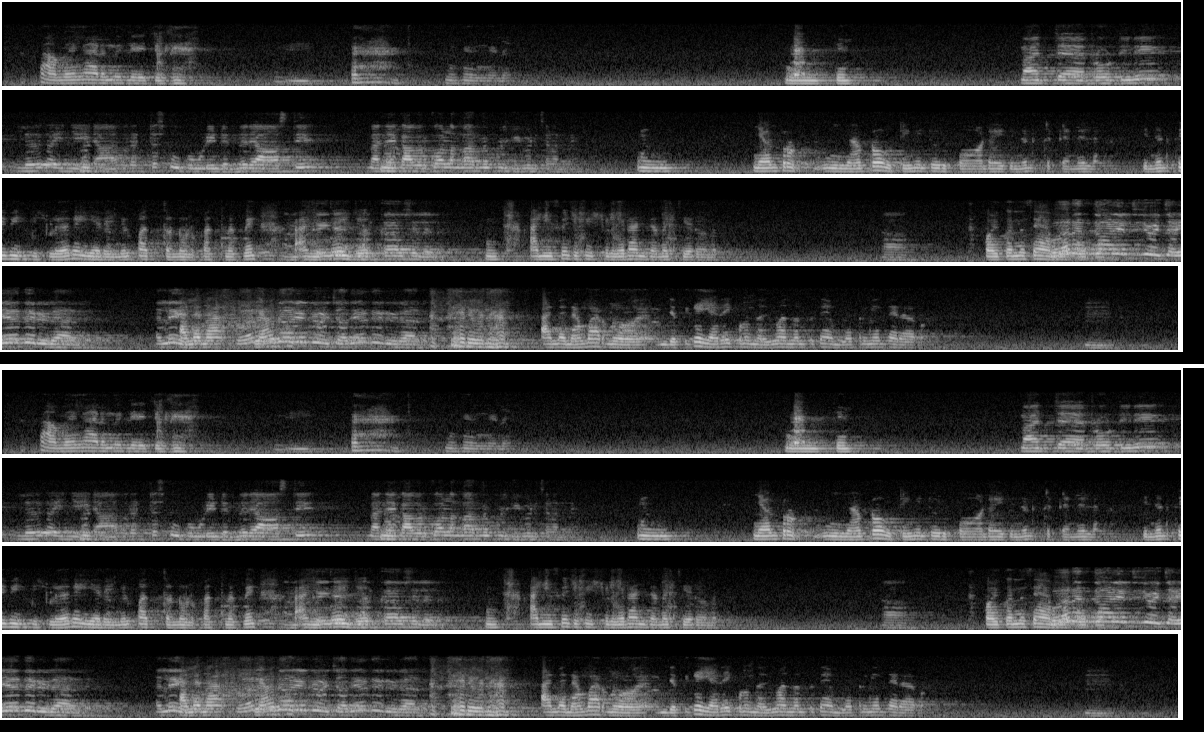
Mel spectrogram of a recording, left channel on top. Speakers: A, on the right; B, on the left.
A: സമയം കാലൊന്നില്ലേ ചെളി
B: മ്മ്
A: ഏ പിന്നെ എങ്ങനെ ഒരു മിനിറ്റെ
B: മറ്റേ പ്രോട്ടീന് ഇല്ലെത് കഴിഞ്ഞേ
A: ഉം
B: രാവിടെ ഒറ്റ സ്കൂപ്പും കൂടിണ്ട് ഇന്ന് ലാസ്റ്റ് മറ്റേ
A: ഉം
B: കവർക്ക് വള്ളം പാർന്ന് കുൽക്കി കുട്ചി വെന്നേ
A: മ്മ് ഞാൻ പ്രൊ ഞാൻ പ്രൊട്ടീനെട്ത്ത്ട്ട് ഒരുപാടായി പിന്നെടുത്തിട്ടെന്നെല്ല പിന്നെ എടുത്ത് വൈ പ്ളേ കയ്യാനായി
B: ഇന്ന് ഞാൻ
A: ഞ് ഒരു പത്തെണ്ണള്ളൂ പത്തെണ്ണത്തിന്
B: അനക്കതിന്
A: <unintelligible>
B: അനക്ക ആവശ്യമില്ലല്ലോ
A: അനീസ്ണ്ട് ചൊയ്ച്ണ് ഒരഞ്ചെണ്ണം ഇച്ചെരുവോന്ന്
B: ആ
A: ഓൻക്കൊന്ന് സാമ്പാളോക്കാനാത്രേ
B: വേറെ എന്ത് വേണേലും
A: അത്
B: ഇജ്ജ് ചോദിച്ചു അത് ഞാൻ തരൂല അല്ലേ അല്ലേ
A: അല്ല ഞാ
B: വേറെ
A: ഞാൻ
B: എന്ത് വേണേലും
A: <unintelligible>
B: ചോദിച്ചു അത് ഞാൻ തരൂല അല്ലേ
A: തെരൂല അല്ല ഞാ പറഞ്ഞു ൻ്റെട്ത്ത് കയ്യാനിയിക്കുണു ഒ ഇജ് വന്നൊ അൻക്ക് സേമ്പ്ളോക്കണെ ഞാൻ തരാർഞു
B: മ്മ്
